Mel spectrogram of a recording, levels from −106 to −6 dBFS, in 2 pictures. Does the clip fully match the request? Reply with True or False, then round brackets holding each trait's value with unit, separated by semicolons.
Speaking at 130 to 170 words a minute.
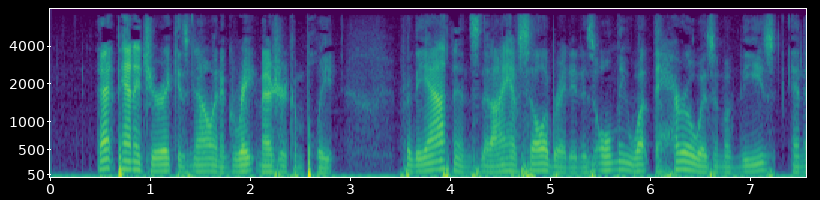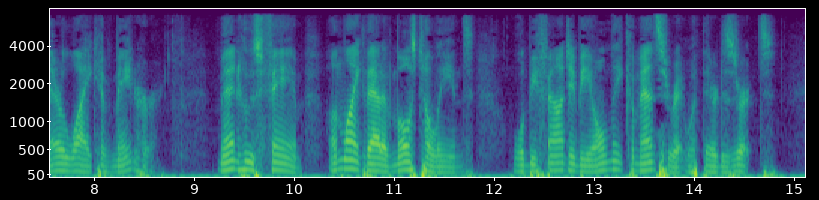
False (185 wpm)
